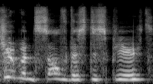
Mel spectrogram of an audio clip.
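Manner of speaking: irate, angry, commanding and demanding outburst. Reacting to a line they love, the speaker repeats it; mock-angry Papyrus impression. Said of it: "he sounds so angry".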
